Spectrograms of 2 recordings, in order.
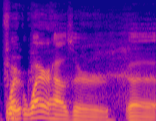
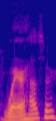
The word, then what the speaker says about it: Weyerhaeuser: Weyerhaeuser? Weyerhaeuser. Yeah. It's got a Y though. Yeah, but don't say it. It's a silent Y. Don't say the Y.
